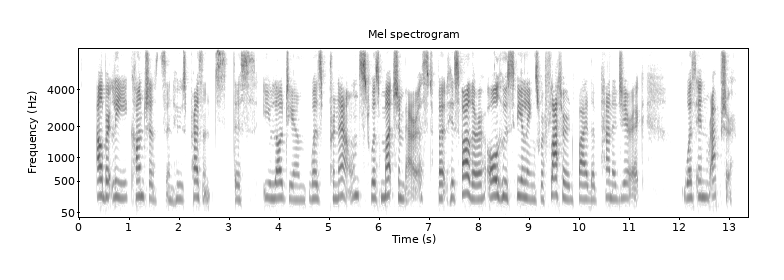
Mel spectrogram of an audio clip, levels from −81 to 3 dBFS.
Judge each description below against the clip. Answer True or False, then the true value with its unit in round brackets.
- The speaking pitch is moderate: False (235 Hz)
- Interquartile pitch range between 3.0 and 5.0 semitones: False (2.5 semitones)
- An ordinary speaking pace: False (120 wpm)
